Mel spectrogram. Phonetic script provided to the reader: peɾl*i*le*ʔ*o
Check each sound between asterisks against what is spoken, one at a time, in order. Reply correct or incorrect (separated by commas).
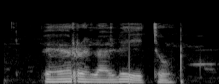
incorrect, incorrect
